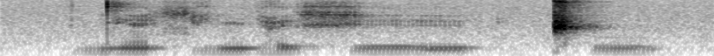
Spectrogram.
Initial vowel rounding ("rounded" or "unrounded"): unrounded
